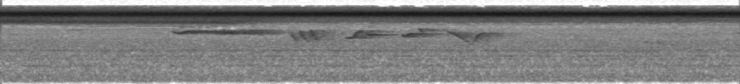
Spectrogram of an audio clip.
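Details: Crickets and other insects chirping at night in a forest: a steady, very high shrill trill runs unbroken throughout, while a brief run of short whistled chirps sounds lower down around the middle.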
